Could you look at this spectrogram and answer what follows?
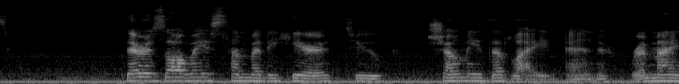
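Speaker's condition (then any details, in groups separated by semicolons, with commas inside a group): ALS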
